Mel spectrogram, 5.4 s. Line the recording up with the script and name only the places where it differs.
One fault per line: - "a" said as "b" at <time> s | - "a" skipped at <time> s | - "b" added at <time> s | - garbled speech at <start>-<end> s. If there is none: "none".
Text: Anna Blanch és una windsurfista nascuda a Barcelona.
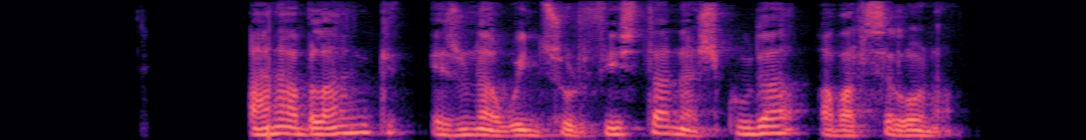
none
